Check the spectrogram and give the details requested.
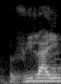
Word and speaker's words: villi: इसको हम विलाई कहते हैं। क्या कहते हैं? इसको हम विली कहते हैं। विली कहिए, विलाई कहिए, ठीक है। हिंदी में विलाई, बिल्ली नहीं, कैट नहीं, विलाई, विलाई, VILLI इसका स्पेलिंग है, ठीक है।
